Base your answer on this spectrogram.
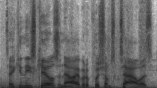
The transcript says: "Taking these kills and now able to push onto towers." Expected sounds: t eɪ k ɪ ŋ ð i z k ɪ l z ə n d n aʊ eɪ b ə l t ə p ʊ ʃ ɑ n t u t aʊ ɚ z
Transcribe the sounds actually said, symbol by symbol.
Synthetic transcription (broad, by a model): t eɪ k ɪ ŋ ð i z k ɪ l z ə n n aʊ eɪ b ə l t ə p ʊ ʃ n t t aʊ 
